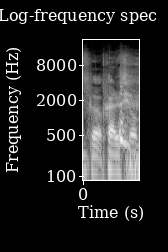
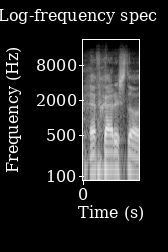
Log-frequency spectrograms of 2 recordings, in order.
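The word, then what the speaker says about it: ευχαριστώ: Efcharisto, that's it. Is there a weird roll? Not weird. Is there a roll in there? Efcharisto, yeah.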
